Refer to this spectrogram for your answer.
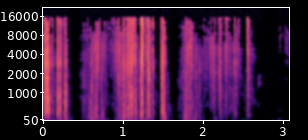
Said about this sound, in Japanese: そして、ベルクロで固定させる。これ、音出すわよ。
